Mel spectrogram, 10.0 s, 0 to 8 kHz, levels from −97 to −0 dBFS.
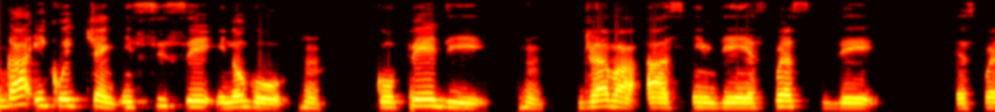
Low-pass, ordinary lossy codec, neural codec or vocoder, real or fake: none; none; none; real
